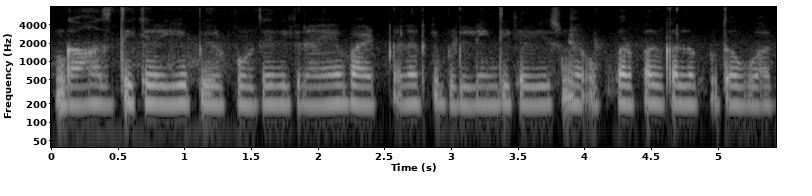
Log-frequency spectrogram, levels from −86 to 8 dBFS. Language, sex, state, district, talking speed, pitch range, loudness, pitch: Hindi, female, Chhattisgarh, Kabirdham, 265 wpm, 195-205 Hz, -33 LUFS, 200 Hz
